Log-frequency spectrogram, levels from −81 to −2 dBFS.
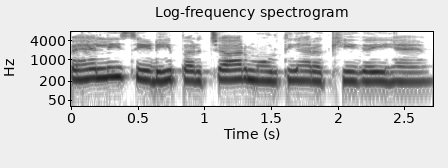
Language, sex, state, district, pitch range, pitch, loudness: Hindi, female, Bihar, Gopalganj, 200-230 Hz, 210 Hz, -21 LUFS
